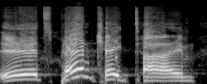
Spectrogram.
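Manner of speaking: loud booming holler. Remembering his cousin's high school games, the speaker imitates Tremblay's booming scream. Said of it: "big, booming voice, and uh, he would just scream out".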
